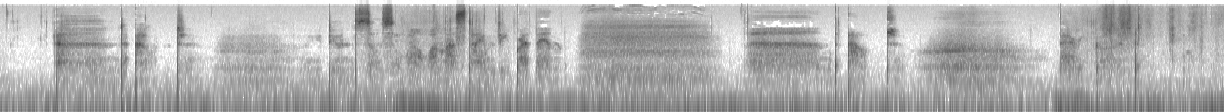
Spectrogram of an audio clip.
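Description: Close-up whispering in short phrases with pauses between them, mixed with sharp little clicks and taps from gloved hands handling a stethoscope.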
